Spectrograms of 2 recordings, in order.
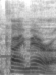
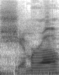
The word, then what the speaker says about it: chimera: me because I um I pronounced it Shima when it was supposed to be Chimera and that's the only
